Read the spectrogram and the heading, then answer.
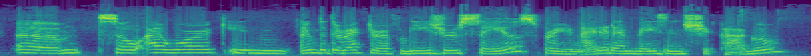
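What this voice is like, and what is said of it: Slight Brazilian accent. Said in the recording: “If you hear a little bit of an accent, I always like to tell people that I am from Brazil because people are intrigued where is this accent coming from?”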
